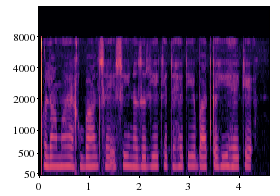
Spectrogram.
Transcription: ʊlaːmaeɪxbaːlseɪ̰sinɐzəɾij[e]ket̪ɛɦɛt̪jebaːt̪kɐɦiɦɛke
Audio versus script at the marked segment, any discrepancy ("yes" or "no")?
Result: no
